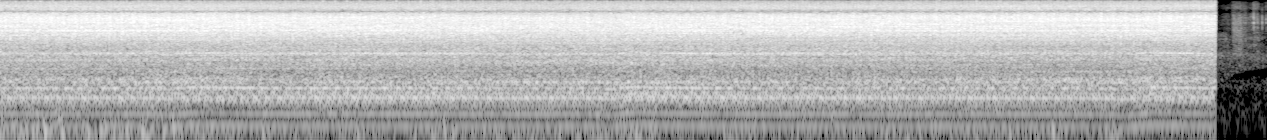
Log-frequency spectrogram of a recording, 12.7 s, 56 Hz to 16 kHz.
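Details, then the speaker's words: 2001 Honda Civic after power steering pump replacement, front raised, bleeding air by turning wheel lock to lock: engine idles evenly with smooth steady hum, no whine or groan from pump; normal power steering operation. "Um, and I'm going to turn the steering wheel lock to lock to remove any air bubbles in the system."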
